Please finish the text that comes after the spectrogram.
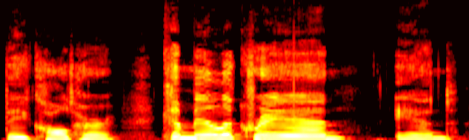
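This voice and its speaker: A woman's voice: sits high, expressive, slow pace. A woman storyteller reading a children's picture book aloud with expression.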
